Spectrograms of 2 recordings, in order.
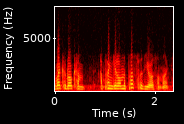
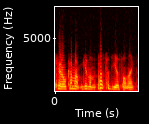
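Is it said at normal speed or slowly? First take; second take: slowly; normal. First: It is said slowly and deliberately. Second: It is said at normal conversational speed.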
